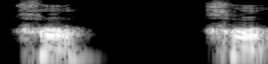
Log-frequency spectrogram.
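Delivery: throaty Arabic kha, scraped in the throat. Shown as a demonstration. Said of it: "আমার গলার মধ্যে একটা গড় গড় শব্দ হচ্ছে". (গলার ভেতর থেকে ঘষে খা)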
